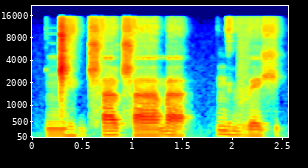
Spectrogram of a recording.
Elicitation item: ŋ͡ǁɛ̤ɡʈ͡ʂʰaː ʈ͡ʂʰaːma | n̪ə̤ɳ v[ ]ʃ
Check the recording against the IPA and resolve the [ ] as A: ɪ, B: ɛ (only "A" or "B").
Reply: B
